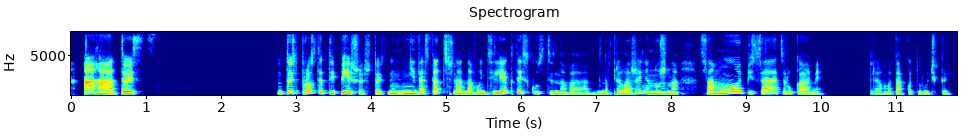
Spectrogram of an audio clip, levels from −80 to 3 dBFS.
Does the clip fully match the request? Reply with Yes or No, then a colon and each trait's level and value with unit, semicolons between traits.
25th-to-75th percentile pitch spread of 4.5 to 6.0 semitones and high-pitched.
No: average, 3.4 semitones; high, 210 Hz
